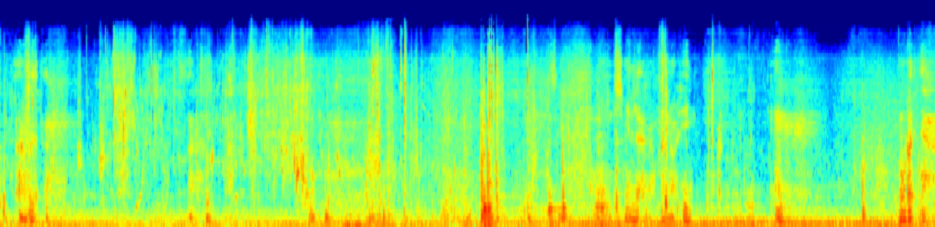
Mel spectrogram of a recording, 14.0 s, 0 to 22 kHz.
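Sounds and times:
water splashing and dripping: 0:00.0 - 0:06.3.

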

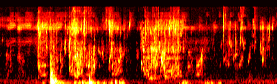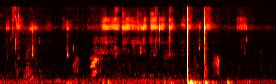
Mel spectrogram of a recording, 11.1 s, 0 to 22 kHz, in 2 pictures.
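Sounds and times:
water splashing around kayak paddle: 0:00.7 - 0:06.3
heavy knocks on kayak: 0:01.0 - 0:01.3.

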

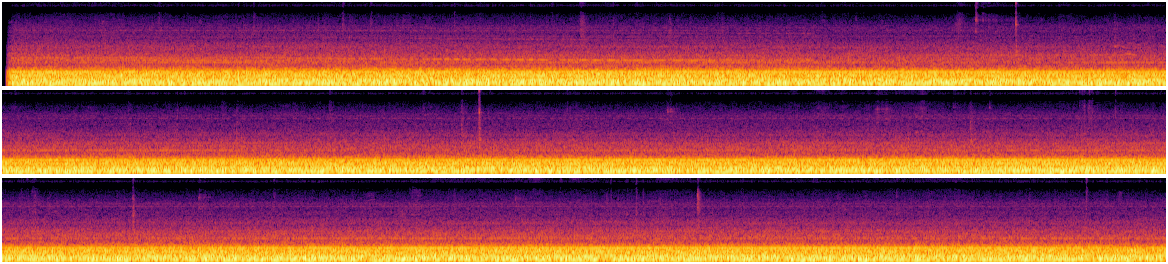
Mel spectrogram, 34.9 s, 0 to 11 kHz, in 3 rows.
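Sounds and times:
air rushing along fuselage: 0:00.1 - 0:11.3
jet engines droning: 0:00.1 - 0:34.9
steady hum: 0:00.1 - 0:34.9.

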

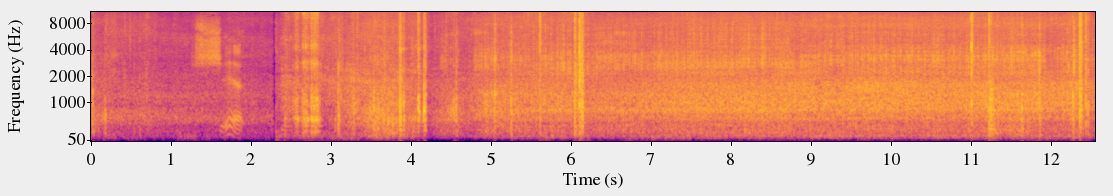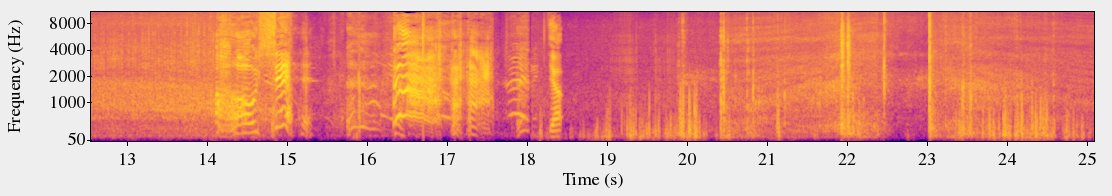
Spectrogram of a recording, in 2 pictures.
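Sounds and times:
skateboard wheels rolling on concrete: 0:00.0 - 0:25.0
skateboard clacks: 0:02.4 - 0:14.1.

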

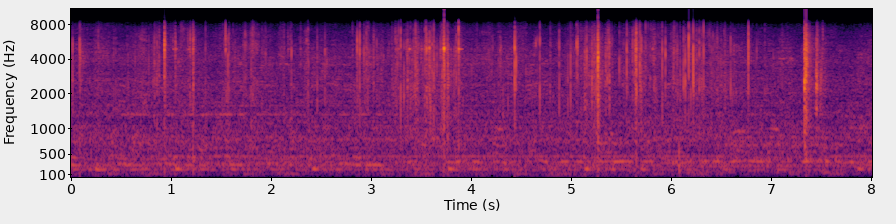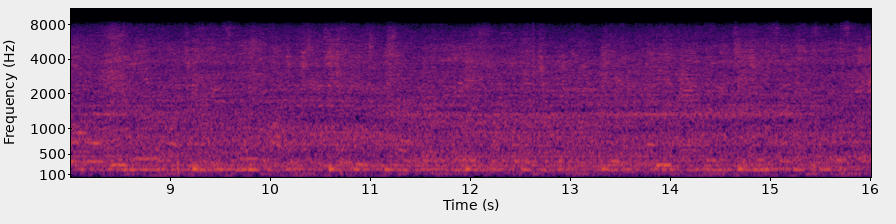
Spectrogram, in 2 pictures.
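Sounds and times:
plastic bag crinkling: 0:00.0 - 0:07.5.

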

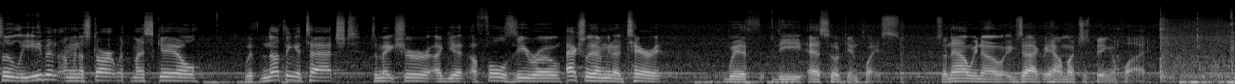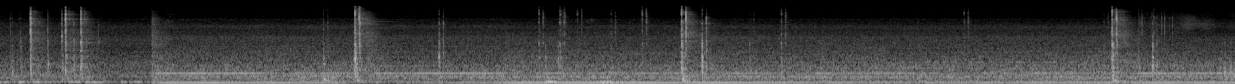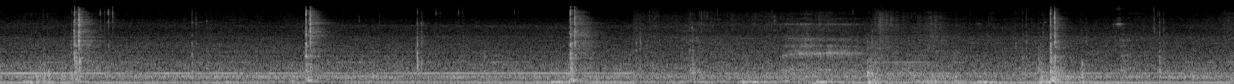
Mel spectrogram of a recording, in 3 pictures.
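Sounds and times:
low machine hum: 0:00.0 - 0:37.0
hand winch clicking: 0:12.0 - 0:13.4, 0:17.7 - 0:20.4, 0:23.4 - 0:26.0, 0:27.6 - 0:28.2, 0:30.4 - 0:31.8, 0:33.0 - 0:36.5.

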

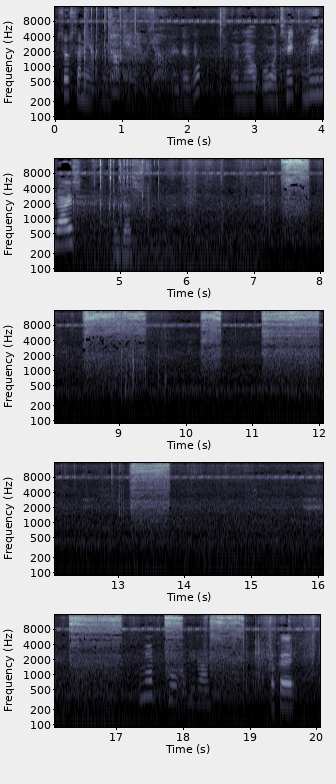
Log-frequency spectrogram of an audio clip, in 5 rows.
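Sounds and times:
spray paint can hissing: 0:07.4 - 0:12.1, 0:13.0 - 0:13.8, 0:16.3 - 0:19.4.

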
